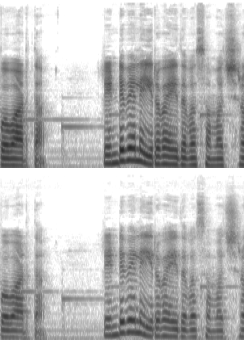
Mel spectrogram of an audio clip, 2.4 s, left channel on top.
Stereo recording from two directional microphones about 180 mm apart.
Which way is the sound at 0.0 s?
50° left (ahead or behind).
